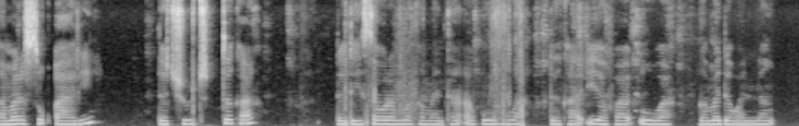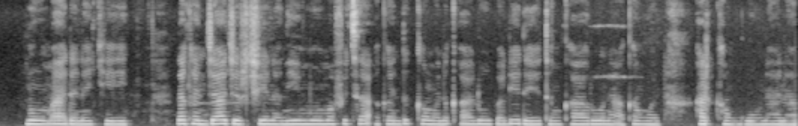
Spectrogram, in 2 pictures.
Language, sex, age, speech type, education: Hausa, female, 46-60, spontaneous, tertiary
